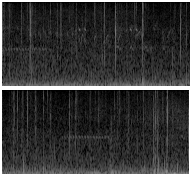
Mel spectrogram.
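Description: A fire crackles and pops softly.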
